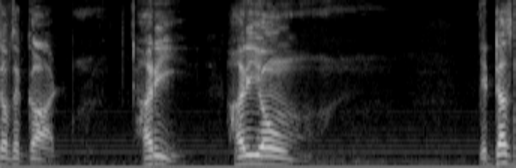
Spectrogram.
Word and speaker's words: Om: And now, Hindustan, first I talk about the temple hymns in Hinduism, and the mystic word is Om. Om. It is chanted with its elongated form, Om, and believed to have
